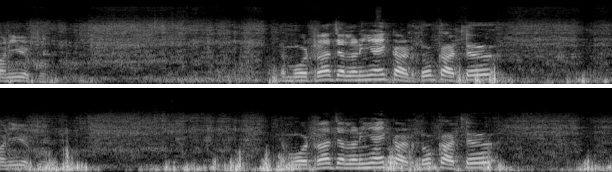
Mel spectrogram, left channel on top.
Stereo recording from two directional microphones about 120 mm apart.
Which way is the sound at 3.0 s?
20° right (ahead or behind).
